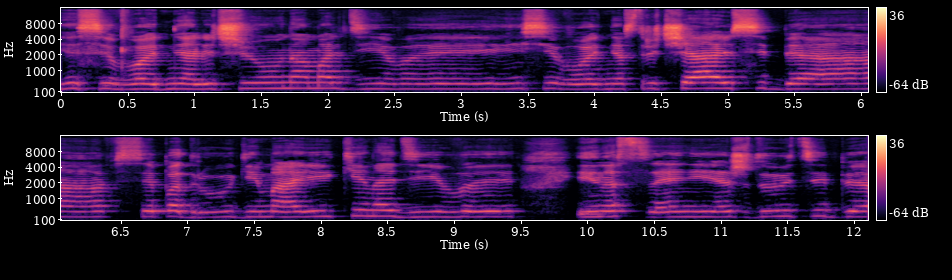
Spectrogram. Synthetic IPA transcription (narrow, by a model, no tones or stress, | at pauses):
jasʲɪvo̞d̪ʲnʲəlʲɪt͡ɕunɐmɐlʲdʲivɨ | isʲɪvo̞dʲnʲəfst̪ɾʲɪt͡ɕajʊsʲɪbʲa | fsʲepɐd̪ɾuɡʲɪmɐikʲɪnɐdʲivɨ | inɐst̪sɛnʲɪjaʐd̪utʲɪbʲa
